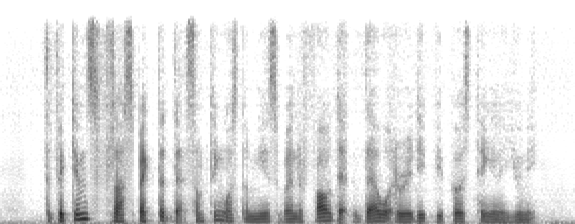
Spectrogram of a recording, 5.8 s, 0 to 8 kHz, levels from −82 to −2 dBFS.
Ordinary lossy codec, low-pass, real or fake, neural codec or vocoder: none; 7.2 kHz; fake; codec, 24 kHz, 0.5 kbps, DualCodec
